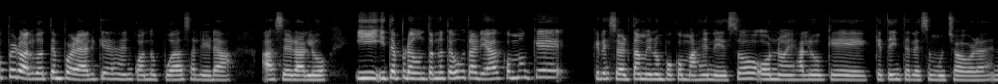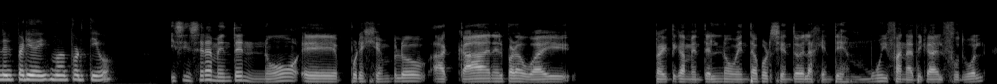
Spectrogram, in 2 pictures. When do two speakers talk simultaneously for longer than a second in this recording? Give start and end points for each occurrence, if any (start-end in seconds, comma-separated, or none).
none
